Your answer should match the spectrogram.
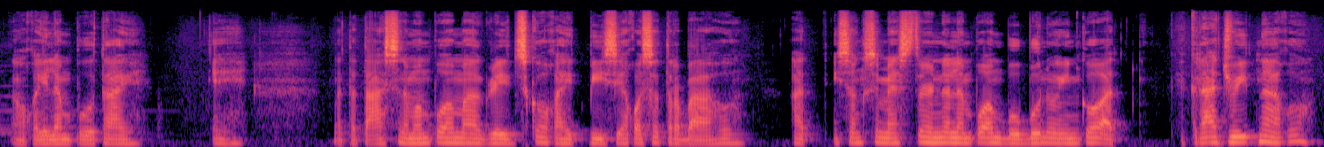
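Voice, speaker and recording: An actor playing a young, dutiful student son, polite and earnest, in a Filipino radio drama. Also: male voice, medium pitch, steady tone, brisk, soft background music, natural voice. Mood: reassuring, polite. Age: young adult. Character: dutiful, caring college-age son, working student.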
